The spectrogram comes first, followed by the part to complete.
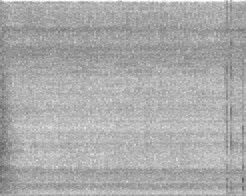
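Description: A single sharp switch click as the power supply is turned on to drive current through the copper coil, then a faint, steady low electrical hum.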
